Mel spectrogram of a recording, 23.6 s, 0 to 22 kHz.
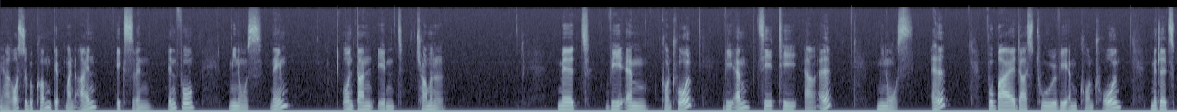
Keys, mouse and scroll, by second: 1.5-8.2 typing, 11.5-13.6 typing, 16.6 space, 16.9 -, 17.8 l.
